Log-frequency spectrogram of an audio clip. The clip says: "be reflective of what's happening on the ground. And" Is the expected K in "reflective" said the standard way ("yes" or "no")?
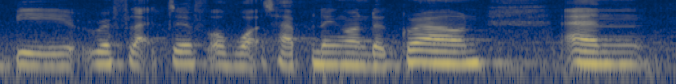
yes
